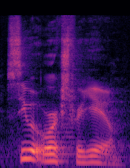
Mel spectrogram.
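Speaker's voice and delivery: usual speaking voice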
